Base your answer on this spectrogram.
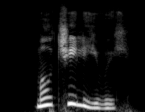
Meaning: taciturn (untalkative, silent)
- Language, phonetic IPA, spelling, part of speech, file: Russian, [məɫt͡ɕɪˈlʲivɨj], молчаливый, adjective, Ru-молчаливый.ogg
